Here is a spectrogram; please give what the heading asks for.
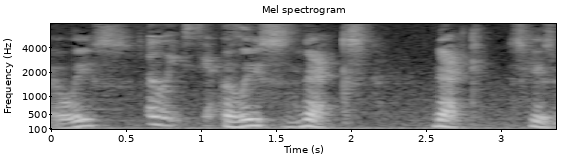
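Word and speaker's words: Elyse: I'm saying it right, Elise?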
